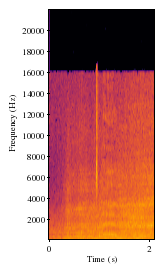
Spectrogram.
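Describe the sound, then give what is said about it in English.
A motorbike engine revs steadily and climbs in pitch as a man rides off on it, a continuous mid-range motor drone that stays loud throughout, with no voices. “Some guy's going off on his motorbike.”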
